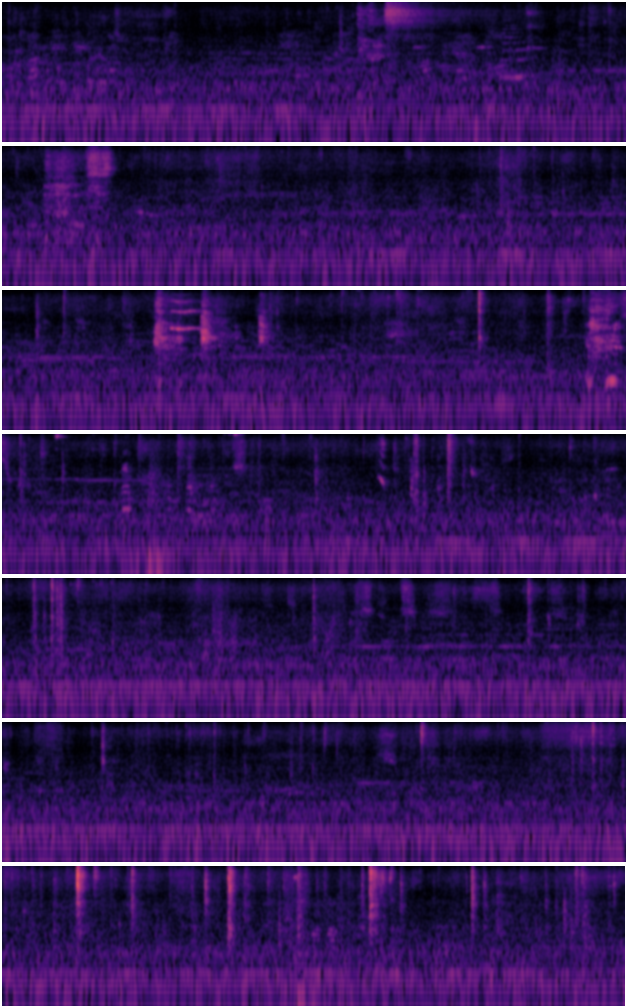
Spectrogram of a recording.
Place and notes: Almeirim, on the train to Porto - ticket inspection
ticket inspector going along the carriage, clipping tickets, talking to some of the passengers, announcing incoming station. train stops for a brief moment at the station.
